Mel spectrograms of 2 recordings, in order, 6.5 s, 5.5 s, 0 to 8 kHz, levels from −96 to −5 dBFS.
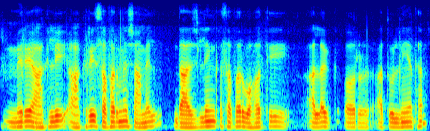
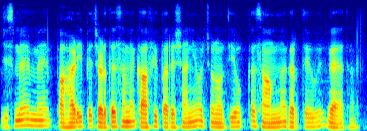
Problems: background sounds at intervals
